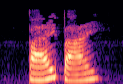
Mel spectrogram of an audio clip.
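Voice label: "白白", Mandarin Chinese; chinese-flashcards; hsk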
